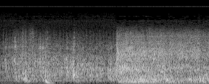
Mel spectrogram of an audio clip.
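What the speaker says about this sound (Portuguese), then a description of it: "mas um raio pôs tudo a perder" Thunder from a lightning strike during heavy rain over an outdoor papal Mass in Miami: steady rain noise, then a sudden loud crash of thunder that stays on as a dense rumble to the end.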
